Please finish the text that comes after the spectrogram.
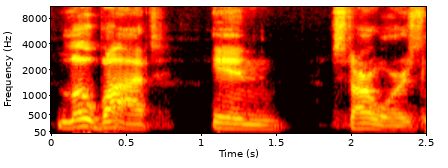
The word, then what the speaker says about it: Lobot: so is the T silent or do we pronounce the T well it's low bot in Star Wars lowo in uh DC Comics got it all right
